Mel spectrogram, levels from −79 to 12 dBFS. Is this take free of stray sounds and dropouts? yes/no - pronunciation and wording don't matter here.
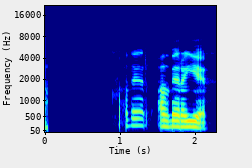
no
